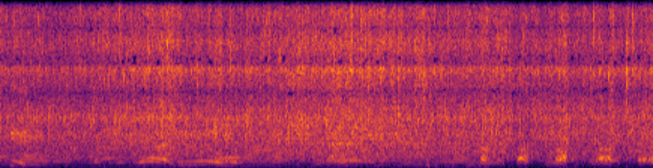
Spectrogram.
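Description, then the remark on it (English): A steady, broad rush of water flowing from the uphill side to the downhill side fills the whole stretch, fairly loud, while indistinct voices murmur over it. “Now the water is flowing from the uphill side to the downhill side.”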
